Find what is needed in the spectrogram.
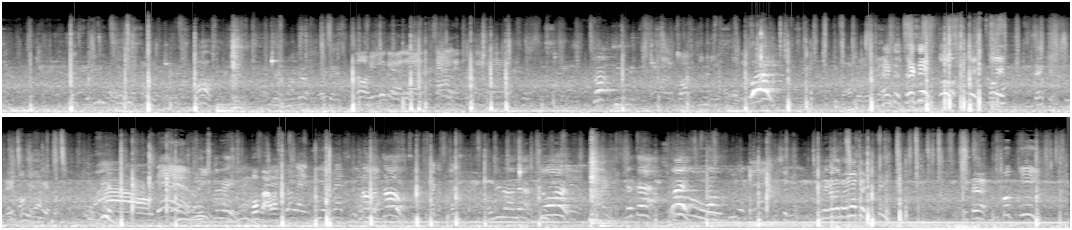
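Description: Basketball dribbled and bouncing on an outdoor hard court, sharp ball impacts scattered throughout, with players' voices calling out in the background.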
